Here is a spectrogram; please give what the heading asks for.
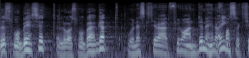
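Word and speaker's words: Behçet: طبعا وعندنا في مصر كتير جدا اكتشفوه راجل تركي اسمه بهجت، وطبعا هم بينطقوا بهست. او حورت الى بهست في المراجع العلميه.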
